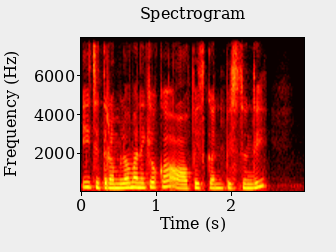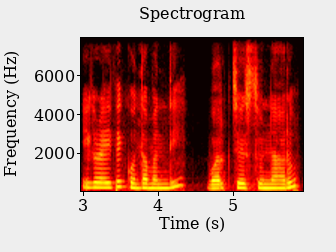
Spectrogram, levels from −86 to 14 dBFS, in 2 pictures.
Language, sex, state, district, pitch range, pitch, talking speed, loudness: Telugu, female, Telangana, Hyderabad, 210-250 Hz, 230 Hz, 100 wpm, -16 LUFS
